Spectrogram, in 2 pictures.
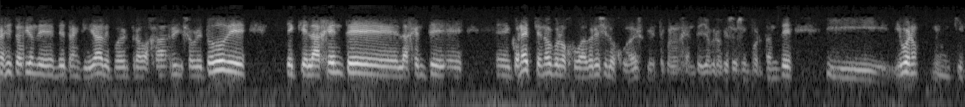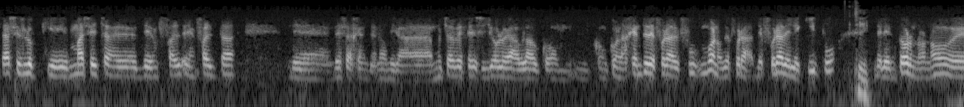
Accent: Navarre, Spain; born there; also born or lived in Valladolid; yo me considero navarro, siempre he nacido allí, pero me considero un vallisoletano más de adopción y sobre todo, pues bueno, el recuerdo, mi familia, mis hijos de Valladolid, nacidos allí, son de allí y para mí Valladolid pues lo considero como mi casa

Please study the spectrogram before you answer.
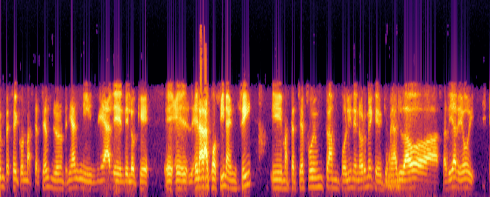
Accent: Talavera de la Reina, Castilla-La Mancha, Spain; Esto está tocando muchísimo a Talavera, mi tierra, mi gente

